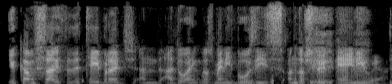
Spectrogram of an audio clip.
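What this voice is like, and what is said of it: Exaggerated pretend Scottish accent. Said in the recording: “sounded like Mel Gibson in Braveheart for a moment there ... your accent turned into pretend Scottish”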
